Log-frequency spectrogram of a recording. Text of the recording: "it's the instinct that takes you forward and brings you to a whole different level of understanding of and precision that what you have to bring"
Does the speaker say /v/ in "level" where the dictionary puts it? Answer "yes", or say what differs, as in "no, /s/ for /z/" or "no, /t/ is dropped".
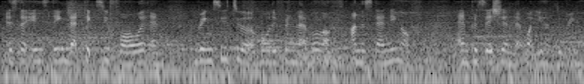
yes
